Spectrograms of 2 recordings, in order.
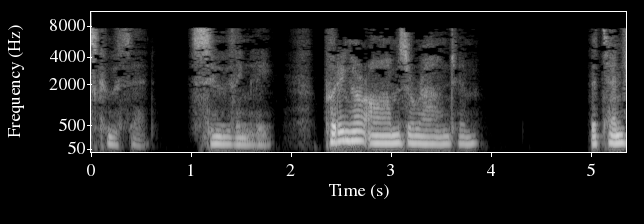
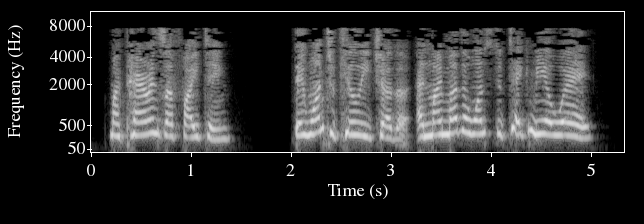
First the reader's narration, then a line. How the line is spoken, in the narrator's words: breathlessly blurted out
